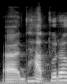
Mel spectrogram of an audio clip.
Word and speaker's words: Datura: ধাতুরা হচ্ছে US pronunciation অনুযায়ী এবং ধুতুরা হচ্ছে ইউকে প্রোনাউন্সিয়েশন অনুযায়ী।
